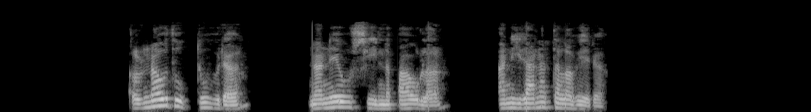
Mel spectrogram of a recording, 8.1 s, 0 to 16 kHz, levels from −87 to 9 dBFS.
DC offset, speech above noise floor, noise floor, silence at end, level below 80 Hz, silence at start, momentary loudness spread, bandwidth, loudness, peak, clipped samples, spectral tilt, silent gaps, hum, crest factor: under 0.1%; over 72 dB; under -90 dBFS; 2.05 s; -58 dBFS; 1.3 s; 9 LU; 7.8 kHz; -19 LUFS; -4 dBFS; under 0.1%; -6.5 dB/octave; 2.52-3.09 s, 4.56-4.98 s; none; 18 dB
